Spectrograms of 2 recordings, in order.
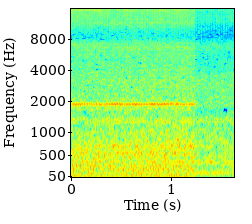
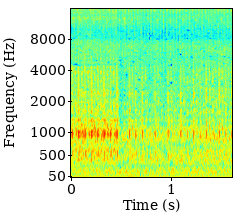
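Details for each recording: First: Chevrolet Sonic 1.8 after replacing the faulty exhaust camshaft solenoid (code P0366). Even, smooth idle with a steady hum and no ticking left; the ticking is fixed. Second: Chevrolet Sonic 1.8 with floating idle and an exhaust camshaft code (P0366), cam sensors already replaced. Sharp ticking about four per second at idle from the top end.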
